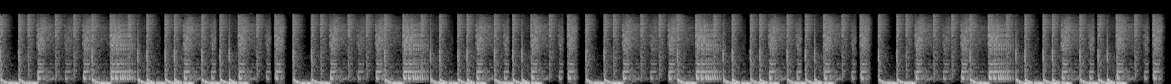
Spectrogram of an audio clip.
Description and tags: Bpm 164 DnB
Simple beat i was working on to help me practice on my kit.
